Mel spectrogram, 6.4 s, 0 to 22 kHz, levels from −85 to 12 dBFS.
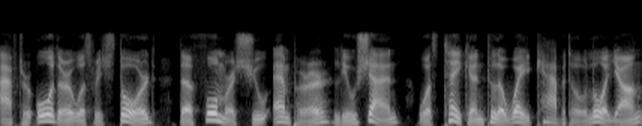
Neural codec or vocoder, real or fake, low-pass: codec, 16 kHz, 1 kbps, X-Codec, WavLM features, trained on Multilingual LibriSpeech; fake; 7.2 kHz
